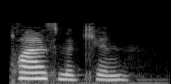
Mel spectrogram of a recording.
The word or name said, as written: plasmochin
